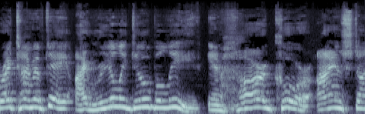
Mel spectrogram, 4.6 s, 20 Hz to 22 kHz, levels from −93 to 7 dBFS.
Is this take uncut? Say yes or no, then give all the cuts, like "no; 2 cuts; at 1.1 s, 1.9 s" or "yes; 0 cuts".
yes; 0 cuts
